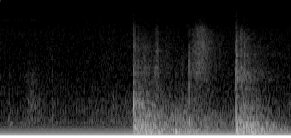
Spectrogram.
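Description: Judo players' bodies thudding onto the mat as one rolls forward over the other into a stranglehold: a few dull thumps in the second half, after a quiet first second.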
